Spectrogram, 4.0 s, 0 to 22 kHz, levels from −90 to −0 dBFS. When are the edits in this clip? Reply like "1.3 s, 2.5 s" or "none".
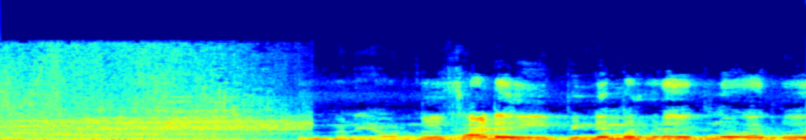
1.5 s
